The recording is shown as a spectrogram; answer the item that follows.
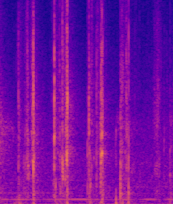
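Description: Tarot cards drawn from a deck, a run of short crisp snaps and slides in quick irregular bursts, close and moderately soft over a faint steady hum.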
